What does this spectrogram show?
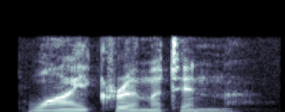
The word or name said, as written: Y chromatin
